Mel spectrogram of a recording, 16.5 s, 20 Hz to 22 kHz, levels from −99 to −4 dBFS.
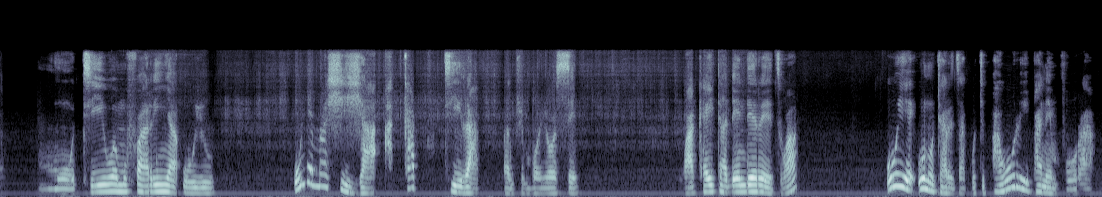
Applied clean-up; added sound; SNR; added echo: neural separator model SepFormer DNS4.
